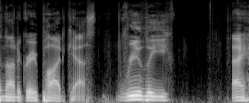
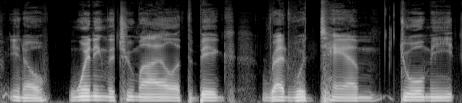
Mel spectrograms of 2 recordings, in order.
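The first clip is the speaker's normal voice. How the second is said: ordinary delivery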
